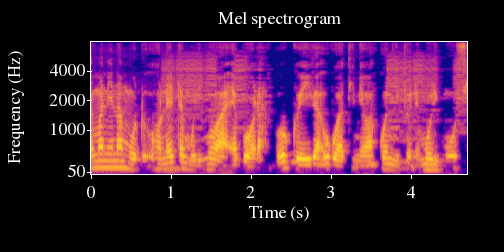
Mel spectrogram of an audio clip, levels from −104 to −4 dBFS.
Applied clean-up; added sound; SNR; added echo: classical method Wiener filter.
